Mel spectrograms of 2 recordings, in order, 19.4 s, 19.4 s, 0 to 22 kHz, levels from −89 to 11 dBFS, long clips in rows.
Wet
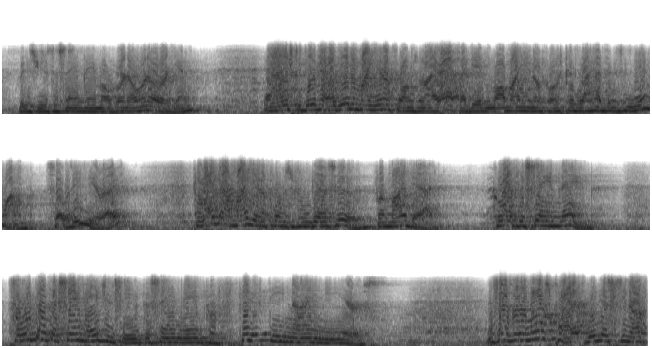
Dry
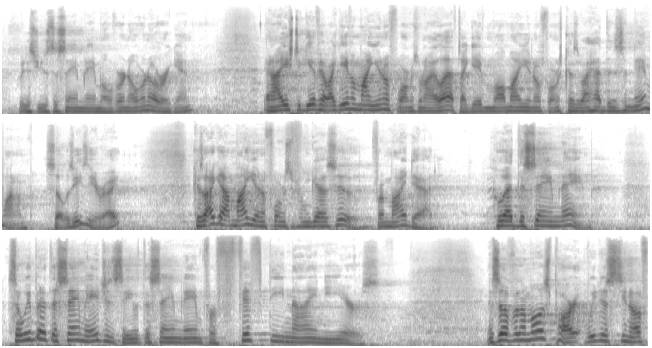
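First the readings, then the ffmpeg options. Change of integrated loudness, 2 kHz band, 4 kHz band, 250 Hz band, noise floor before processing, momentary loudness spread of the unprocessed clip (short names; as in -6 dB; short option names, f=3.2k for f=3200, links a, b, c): +21.0 dB, +22.5 dB, +21.5 dB, +22.0 dB, -51 dBFS, 14 LU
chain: -filter_complex "[0:a]highpass=f=87:p=1,adynamicsmooth=sensitivity=2.5:basefreq=1.4k,flanger=delay=4.1:depth=6.9:regen=-81:speed=1:shape=triangular,aresample=8000,aeval=exprs='0.2*sin(PI/2*5.62*val(0)/0.2)':c=same,aresample=44100,apsyclip=23.5dB,asplit=2[a][b];[b]aecho=0:1:90:0.266[c];[a][c]amix=inputs=2:normalize=0,volume=-3.5dB"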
